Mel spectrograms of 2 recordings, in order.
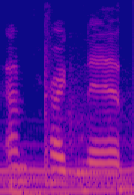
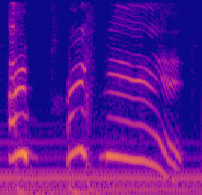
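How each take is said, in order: First: It is said in a calm, matter-of-fact way. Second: It is said in an excited, dramatic way.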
